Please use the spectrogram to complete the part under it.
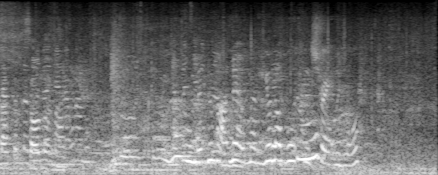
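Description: Young women talk and laugh close by.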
